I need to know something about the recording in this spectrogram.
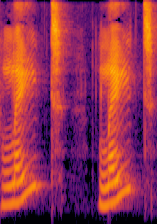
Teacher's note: lembra que o som termina no T, não tem esse E aí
